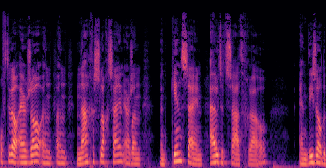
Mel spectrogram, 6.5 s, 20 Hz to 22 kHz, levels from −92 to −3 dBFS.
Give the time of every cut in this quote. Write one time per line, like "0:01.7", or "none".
0:01.1
0:02.6
0:03.2
0:04.2
0:04.9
